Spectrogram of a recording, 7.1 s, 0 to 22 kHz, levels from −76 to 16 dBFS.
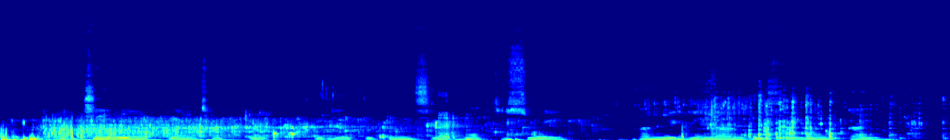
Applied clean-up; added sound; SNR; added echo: classical method log-MMSE.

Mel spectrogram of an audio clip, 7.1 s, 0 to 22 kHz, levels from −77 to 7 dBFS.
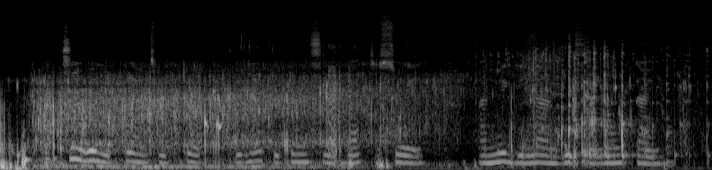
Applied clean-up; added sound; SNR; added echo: none; Sink (filling or washing) / Gurgling; -5 dB; none.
